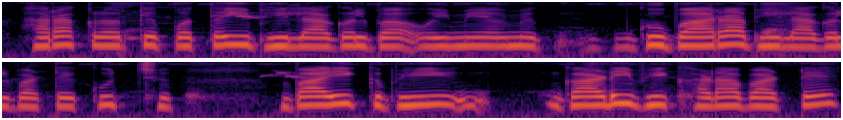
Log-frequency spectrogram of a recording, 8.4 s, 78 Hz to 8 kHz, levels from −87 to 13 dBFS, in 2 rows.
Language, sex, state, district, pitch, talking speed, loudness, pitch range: Bhojpuri, female, Bihar, Gopalganj, 220 Hz, 135 wpm, -30 LUFS, 210-235 Hz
